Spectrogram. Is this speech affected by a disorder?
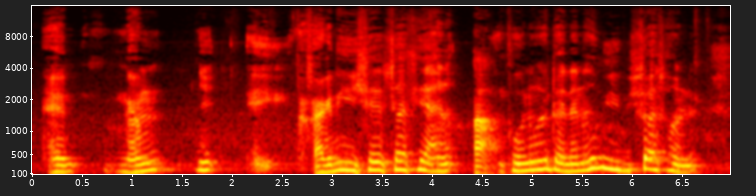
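Yes: cerebral palsy.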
